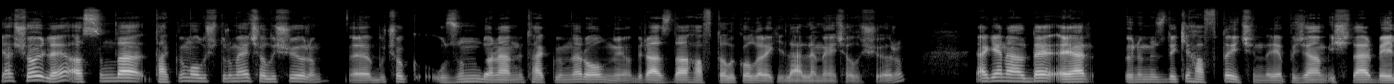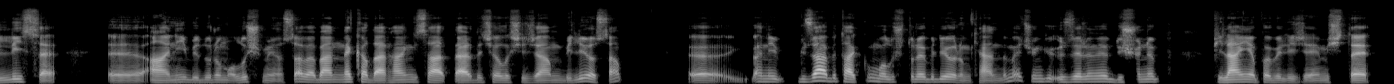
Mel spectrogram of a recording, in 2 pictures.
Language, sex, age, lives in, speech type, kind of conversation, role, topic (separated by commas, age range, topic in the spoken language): Turkish, male, 25-29, Poland, conversation, podcast, guest, Yoğun iş dönemlerinde ev işleriyle nasıl başa çıkıyorsunuz?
